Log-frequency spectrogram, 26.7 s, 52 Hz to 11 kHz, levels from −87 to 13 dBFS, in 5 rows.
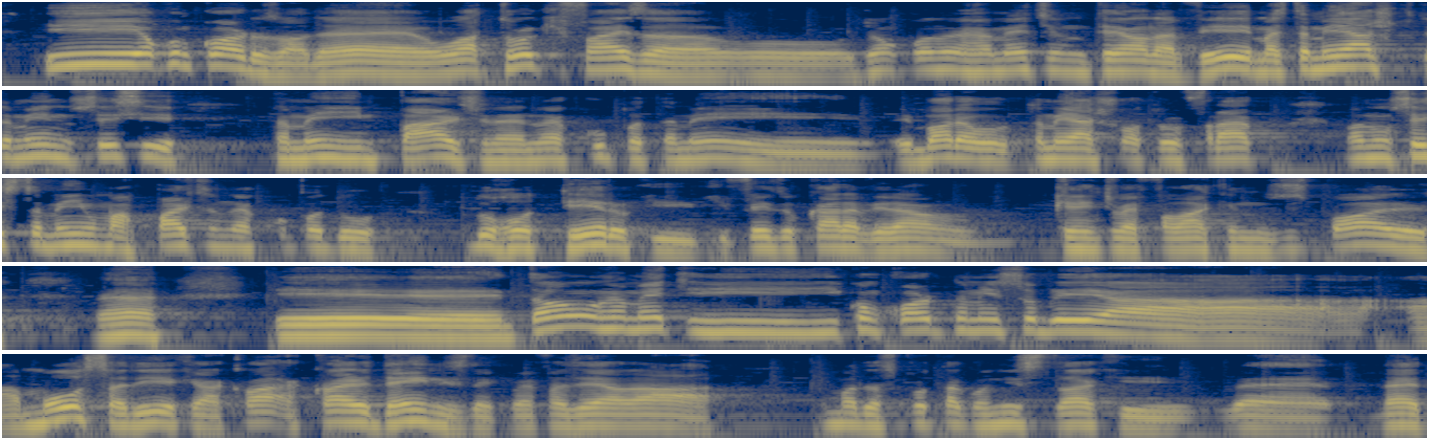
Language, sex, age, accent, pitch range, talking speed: Portuguese, male, 20-39, Brazilian, 125-170 Hz, 230 wpm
